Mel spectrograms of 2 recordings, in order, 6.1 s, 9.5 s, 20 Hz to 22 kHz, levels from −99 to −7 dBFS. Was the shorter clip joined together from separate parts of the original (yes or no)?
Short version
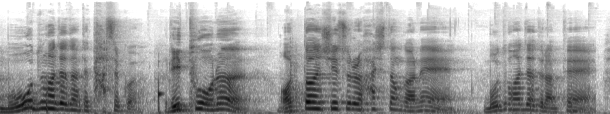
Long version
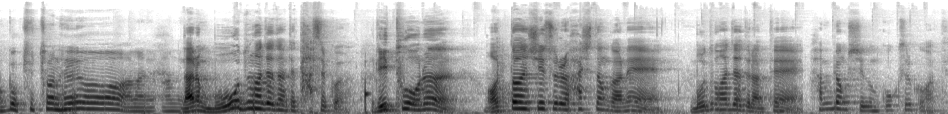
no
